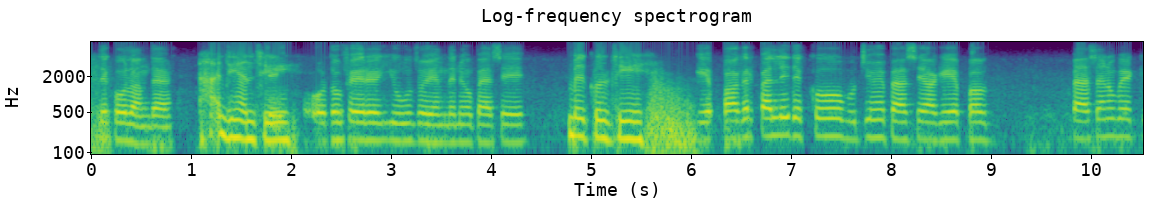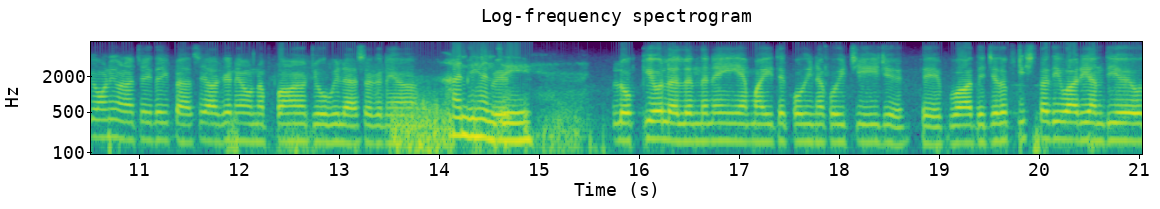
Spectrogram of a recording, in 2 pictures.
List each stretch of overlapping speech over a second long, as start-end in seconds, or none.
none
